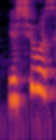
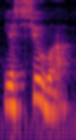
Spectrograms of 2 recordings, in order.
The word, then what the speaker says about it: Yeshua: to share with you about my favorite nonprofit yeshua's house ye-es 8ua it is pronounced Yeshua Yeshua is the Hebrew name for Jesus while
